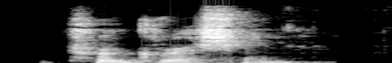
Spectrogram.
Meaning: 1. The act of moving from one thing to another 2. The act of moving forward or proceeding in a course; motion onward 3. A sequence obtained by adding or multiplying each term by a constant
- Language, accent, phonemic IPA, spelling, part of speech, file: English, Southern England, /pɹəˈɡɹɛʃn̩/, progression, noun, LL-Q1860 (eng)-progression.wav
